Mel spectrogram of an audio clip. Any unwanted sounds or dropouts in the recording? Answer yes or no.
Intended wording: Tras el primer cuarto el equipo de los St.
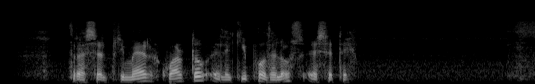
no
